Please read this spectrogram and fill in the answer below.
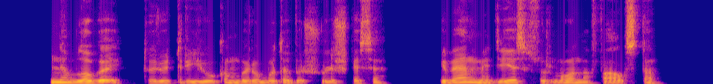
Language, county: Lithuanian, Klaipėda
